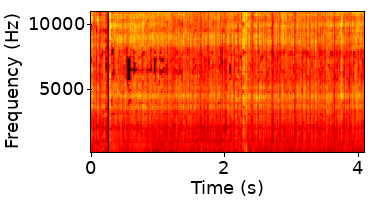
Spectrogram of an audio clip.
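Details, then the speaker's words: MIG welder, wire speed raised to 12.5 with voltage dropped below 22.2 V: harsh, uneven crackling and popping like hail on a tin roof with heavy spatter and lack of fusion; wire feed too fast for the voltage, weld too cold. "We got far too much wire. It's far too cold. It's spattering like the flipping heavens have opened. And it sounds like hail on a tin"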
